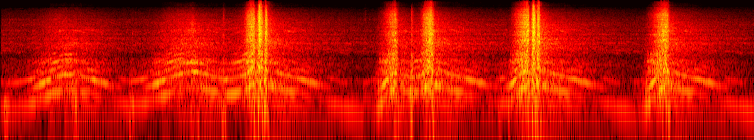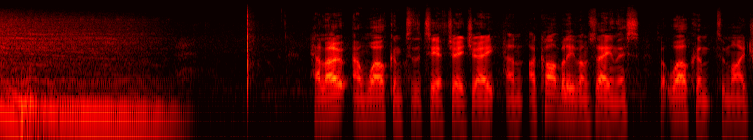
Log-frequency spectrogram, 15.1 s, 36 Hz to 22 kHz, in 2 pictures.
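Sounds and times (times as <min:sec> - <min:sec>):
engine revving hard: 0:00.0 - 0:09.2
exhaust cracks: 0:00.6 - 0:07.1.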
